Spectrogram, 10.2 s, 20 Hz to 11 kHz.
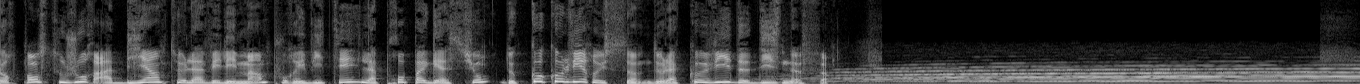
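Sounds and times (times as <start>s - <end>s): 
speech: 0.0s - 6.7s
civil defense population alert siren wailing in Germany: 5.7s - 10.1s.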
